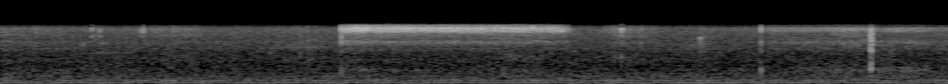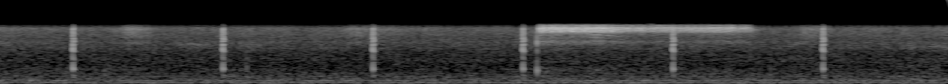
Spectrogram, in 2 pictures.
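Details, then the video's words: Lhasa Apso named Marvin, a pet dog, snoring very loudly while asleep indoors: a steady rasping breath noise repeating about once a second, with several sharp clicks and two brief bursts of high hiss. "Marvin Snoring"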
